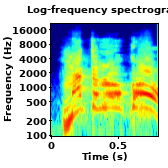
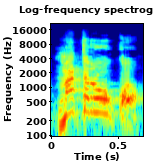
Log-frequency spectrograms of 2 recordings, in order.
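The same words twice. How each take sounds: First: Much higher and louder cry of don't stop; shouted plea. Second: A raised, pleading don't stop me; raised plea. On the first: Patient crying out to the doctor, shouting. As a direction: belt it out like a desperate plea. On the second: Patient begging the doctor, raised voice. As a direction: call it out, pleading. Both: Acted.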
